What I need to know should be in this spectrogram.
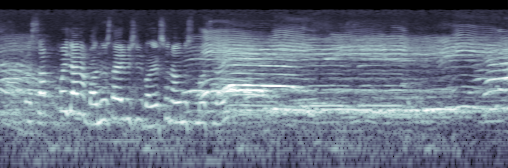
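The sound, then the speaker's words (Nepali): Many children's voices from pupils at a riverside school: scattered chatter at first, then from about three seconds a loud, sustained group of voices in steady unison, like a class reciting together. “बरु नदी किनारको विद्यालयमा पढिरहेका बाबु नानीको आवाज टड्कारो सुनिन्छ।”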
